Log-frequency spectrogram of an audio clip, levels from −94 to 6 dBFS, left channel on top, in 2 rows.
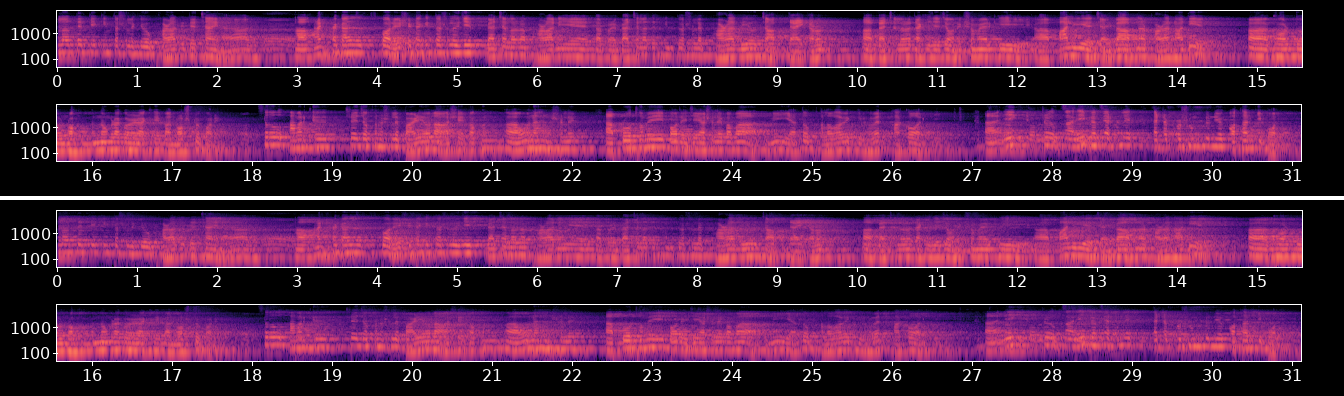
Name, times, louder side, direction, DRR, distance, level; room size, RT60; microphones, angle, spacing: voice 1, 0.0-2.5 3.0-9.6 10.1-14.4 14.9-17.6 18.1-22.0 22.4-26.6 27.0-27.5 27.9-29.0 29.4-30.8, left 2 dB, 80° left, 3 dB, 1.9 m, -33 dB
voice 2, 2.5-3.9 10.0-10.5 17.8-18.4 27.2-30.0, left 1 dB, 30° left, 1 dB, 2.0 m, -45 dB
27.0 x 18.5 x 7.4 m, 2.3 s
head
